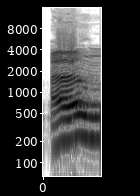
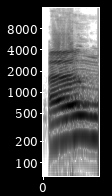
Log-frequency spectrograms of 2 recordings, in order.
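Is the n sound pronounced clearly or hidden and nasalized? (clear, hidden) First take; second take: clear; clear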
